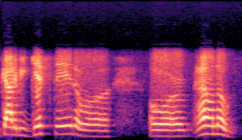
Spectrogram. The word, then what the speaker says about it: Gifted: our special guest is now do you just pronounce it gifted yes gifted a lot of people who see it yeah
